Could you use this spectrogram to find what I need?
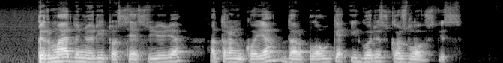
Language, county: Lithuanian, Šiauliai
